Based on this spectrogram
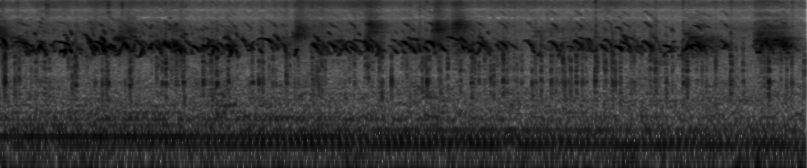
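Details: A flock of chicks chirps nonstop: thin, high peeps tumbling over one another about every half second or faster, backed by a low steady hum.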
